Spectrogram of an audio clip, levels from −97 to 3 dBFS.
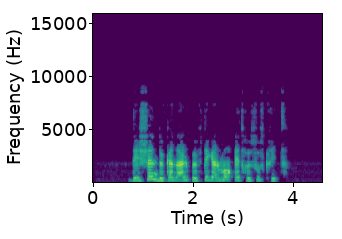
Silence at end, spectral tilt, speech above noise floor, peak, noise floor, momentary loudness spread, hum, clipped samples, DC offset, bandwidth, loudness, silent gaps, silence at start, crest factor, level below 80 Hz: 0.75 s; -4 dB/octave; 62 dB; -4 dBFS; -84 dBFS; 18 LU; none; under 0.1%; under 0.1%; 7.8 kHz; -20 LUFS; none; 0.8 s; 20 dB; -76 dBFS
